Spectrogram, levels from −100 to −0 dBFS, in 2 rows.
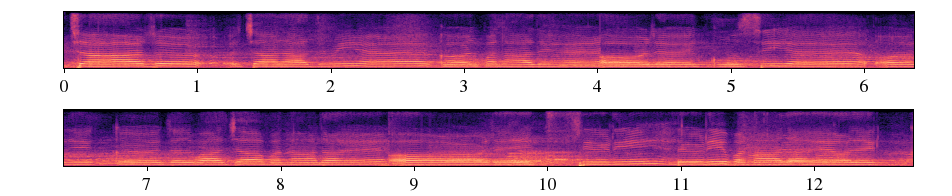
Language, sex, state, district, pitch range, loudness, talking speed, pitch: Hindi, female, Chhattisgarh, Sarguja, 285-305 Hz, -14 LUFS, 120 wpm, 295 Hz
